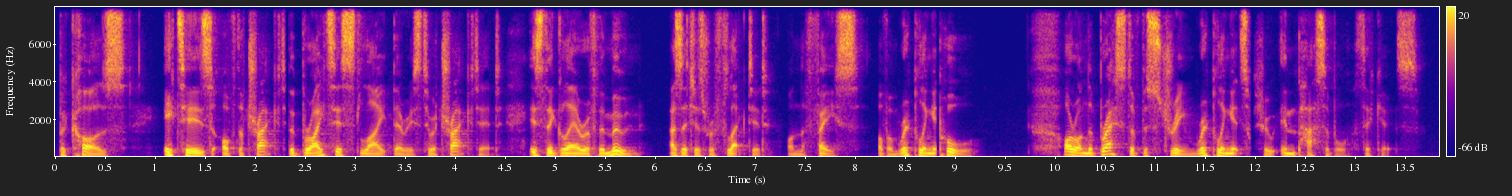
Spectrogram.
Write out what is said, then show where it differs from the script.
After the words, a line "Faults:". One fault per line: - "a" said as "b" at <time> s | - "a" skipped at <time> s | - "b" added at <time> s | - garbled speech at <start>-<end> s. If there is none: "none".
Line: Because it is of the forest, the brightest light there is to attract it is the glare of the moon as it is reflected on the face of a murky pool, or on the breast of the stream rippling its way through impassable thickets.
Because it is of the attract, the brightest light there is to attract it is the glare of the moon as it is reflected on the face of a rippling pool, or on the breast of the stream rippling its through impassable thickets.
Faults:
- "forest" said as "attract" at 1.8 s
- "murky" said as "rippling" at 8.4 s
- "way" skipped at 12.0 s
